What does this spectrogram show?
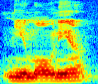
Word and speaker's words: pneumonia: um like that and then we have silent p okay uh pneumonia s psychology which we're going to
